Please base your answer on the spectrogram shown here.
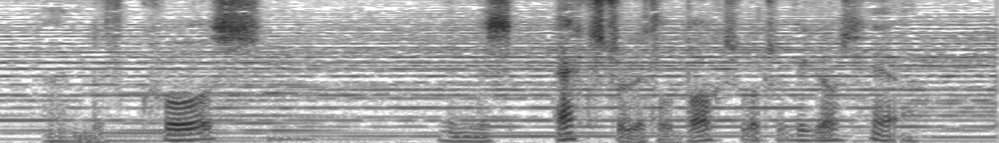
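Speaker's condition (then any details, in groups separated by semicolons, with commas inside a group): No condition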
